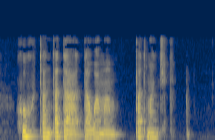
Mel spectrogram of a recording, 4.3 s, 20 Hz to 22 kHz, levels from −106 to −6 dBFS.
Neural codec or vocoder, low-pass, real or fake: none; 7.2 kHz; real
